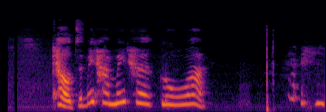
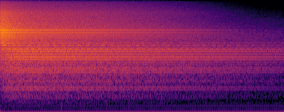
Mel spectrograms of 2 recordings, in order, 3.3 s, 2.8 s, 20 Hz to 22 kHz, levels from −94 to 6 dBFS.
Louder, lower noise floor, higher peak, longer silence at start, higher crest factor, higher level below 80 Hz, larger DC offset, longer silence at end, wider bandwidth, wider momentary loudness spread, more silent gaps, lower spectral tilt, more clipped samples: second, -29 LUFS vs -19 LUFS; first, -48 dBFS vs -42 dBFS; second, -10 dBFS vs 0 dBFS; first, 0.5 s vs 0 s; about the same, 22 dB vs 22 dB; about the same, -70 dBFS vs -74 dBFS; second, under 0.1% vs 0.1%; about the same, 0 s vs 0 s; second, 9.6 kHz vs over 20 kHz; about the same, 21 LU vs 22 LU; neither; first, -6 dB/octave vs 7.5 dB/octave; neither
